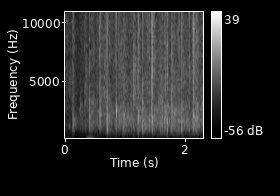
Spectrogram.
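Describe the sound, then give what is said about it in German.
Audience applause greets a youth group's presentation: many distinct, crisp claps in a loose, moderately quiet patter that continues steadily. “Einen herzlichen Applaus und viel Spaß.”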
